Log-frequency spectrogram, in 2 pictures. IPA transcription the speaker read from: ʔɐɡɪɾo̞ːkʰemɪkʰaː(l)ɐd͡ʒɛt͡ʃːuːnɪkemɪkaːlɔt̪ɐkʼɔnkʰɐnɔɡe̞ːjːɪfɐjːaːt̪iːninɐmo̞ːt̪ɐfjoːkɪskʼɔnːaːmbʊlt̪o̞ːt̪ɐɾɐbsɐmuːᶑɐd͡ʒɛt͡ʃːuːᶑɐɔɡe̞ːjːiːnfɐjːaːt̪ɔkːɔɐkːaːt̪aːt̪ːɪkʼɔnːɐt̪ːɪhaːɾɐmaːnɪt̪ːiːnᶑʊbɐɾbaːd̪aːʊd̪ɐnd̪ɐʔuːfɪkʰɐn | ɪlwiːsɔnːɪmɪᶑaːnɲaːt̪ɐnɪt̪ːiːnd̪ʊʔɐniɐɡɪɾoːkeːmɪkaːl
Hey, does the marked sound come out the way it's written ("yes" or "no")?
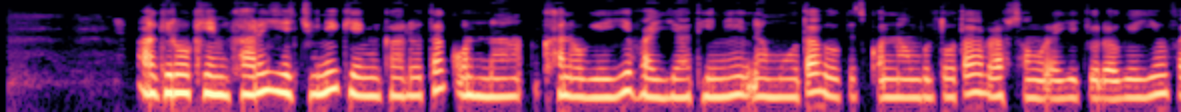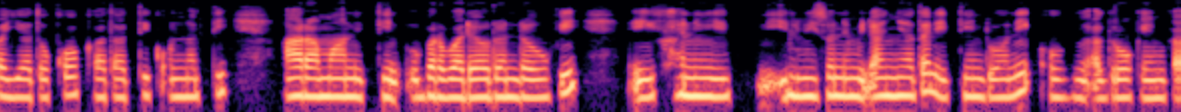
yes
